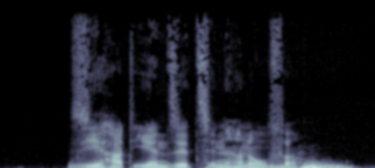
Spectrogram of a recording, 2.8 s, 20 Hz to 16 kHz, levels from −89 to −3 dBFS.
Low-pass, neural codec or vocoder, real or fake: 14.4 kHz; none; real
